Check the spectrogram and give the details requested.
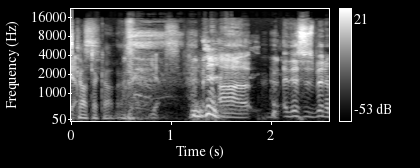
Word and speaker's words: katakana: I said I said We both said it wrong. It's Katakana.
